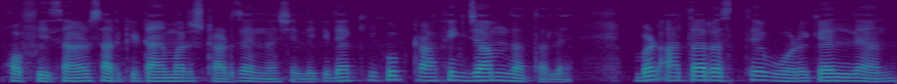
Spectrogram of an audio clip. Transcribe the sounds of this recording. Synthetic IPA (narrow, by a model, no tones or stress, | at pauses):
ɔfisãɾsaɾkʰiʈajməɾsʈaɾʈd͡zanaɕelikit̪jakːikʰuːp̚ʈɾafik̚d͡ʑamd͡zat̪alɛ̰ | bəɽa̰t̪aɾəst̪eʋəɽkelːjãn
